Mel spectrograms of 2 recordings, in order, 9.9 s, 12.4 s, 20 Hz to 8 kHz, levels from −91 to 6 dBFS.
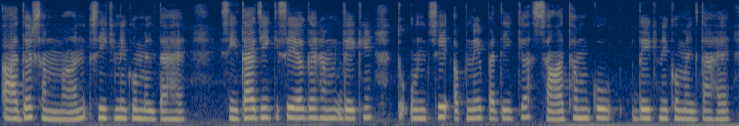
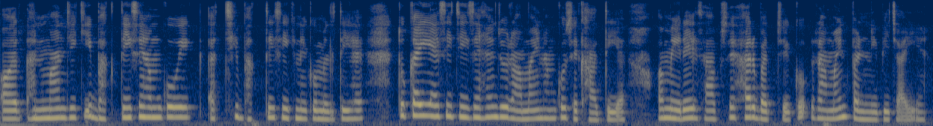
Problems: low volume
